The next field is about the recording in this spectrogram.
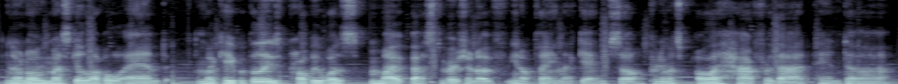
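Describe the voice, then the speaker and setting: A man's voice: mid-range voice, level tone, normal speed, gravelly, few pauses, darkish tone. A man from Iceland giving casual game recap commentary in a loose, conversational way. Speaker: gaming video creator. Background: faint background music.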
